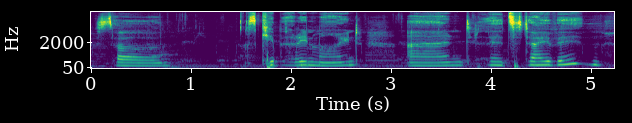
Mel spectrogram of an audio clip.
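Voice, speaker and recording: A woman hosting an astrology talk to her viewers, hoarse and losing her voice, speaking casually with many fillers and soft laughs. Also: medium pitch, faint music behind. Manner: slow, relaxed, many fillers and light laughs. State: losing her voice, deeper than usual. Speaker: astrology channel host.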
